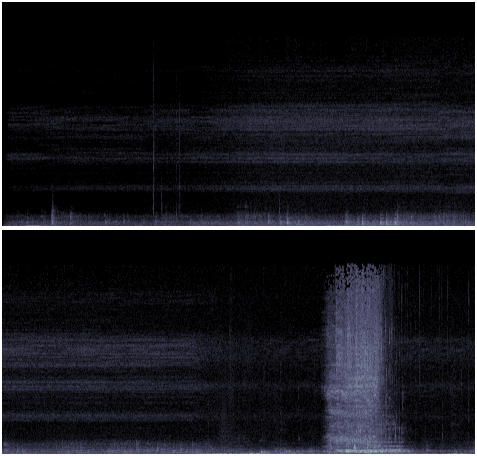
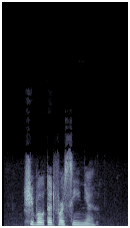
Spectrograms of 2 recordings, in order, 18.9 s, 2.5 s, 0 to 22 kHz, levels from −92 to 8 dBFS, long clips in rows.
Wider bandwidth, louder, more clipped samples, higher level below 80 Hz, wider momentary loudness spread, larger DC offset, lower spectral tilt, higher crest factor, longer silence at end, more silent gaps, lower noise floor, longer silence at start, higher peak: first, 19 kHz vs 9 kHz; second, -36 LUFS vs -19 LUFS; neither; about the same, -58 dBFS vs -54 dBFS; first, 27 LU vs 12 LU; neither; about the same, -3 dB/octave vs -3.5 dB/octave; first, 26 dB vs 18 dB; second, 0 s vs 0.65 s; neither; about the same, -62 dBFS vs -63 dBFS; second, 0 s vs 0.45 s; second, -16 dBFS vs -4 dBFS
